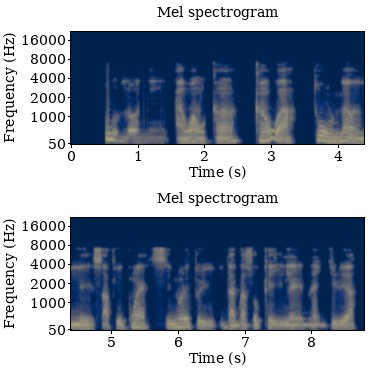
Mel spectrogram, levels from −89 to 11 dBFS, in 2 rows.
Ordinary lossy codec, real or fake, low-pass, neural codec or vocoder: none; fake; 7.2 kHz; codec, 16 kHz, 16 kbps, FunCodec, trained on Chinese and English, 50 frames a second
